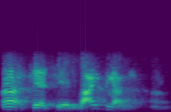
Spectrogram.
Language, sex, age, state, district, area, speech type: Tamil, male, 60+, Tamil Nadu, Erode, rural, conversation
